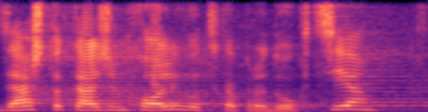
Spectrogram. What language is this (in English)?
Serbian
